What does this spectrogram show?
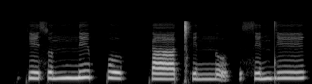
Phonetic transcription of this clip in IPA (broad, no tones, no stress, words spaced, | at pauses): ke sonːɪːpːoː kːaːǀʰɪnːo | sɪ ndɪː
